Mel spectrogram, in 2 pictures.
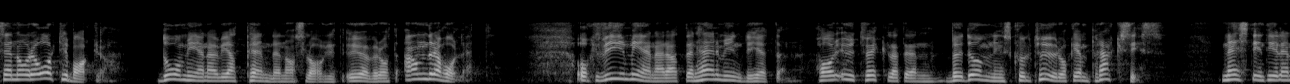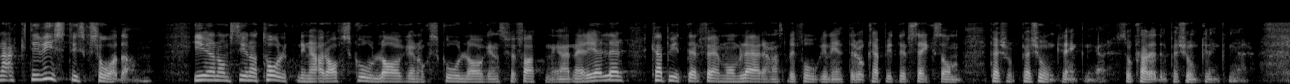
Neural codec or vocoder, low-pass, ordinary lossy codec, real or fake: vocoder, 22.05 kHz, 80 mel bands, HiFi-GAN; 7.2 kHz; none; fake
